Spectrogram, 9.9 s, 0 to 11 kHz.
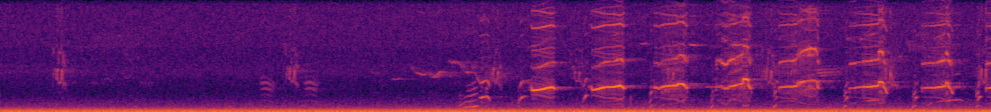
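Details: Bald eagles at the Decorah North site in the early morning of 07 06 2021: from about four seconds, a run of high, thin, piping whistled notes, many sharply upslurred and repeated rapidly, over a steady low hum.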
